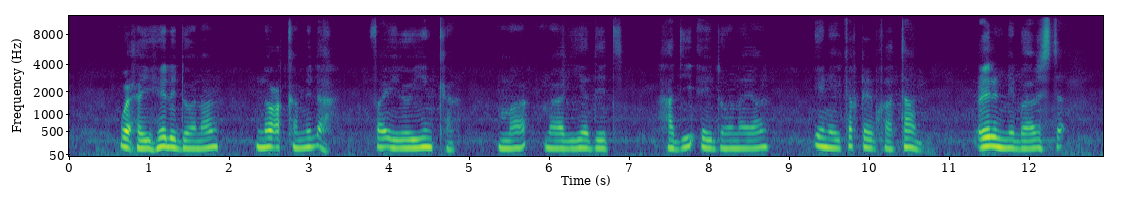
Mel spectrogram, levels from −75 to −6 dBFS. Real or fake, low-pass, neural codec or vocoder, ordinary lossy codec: fake; none; codec, 24 kHz, 1.2 kbps, DualCodec; none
